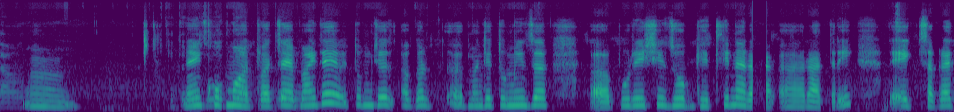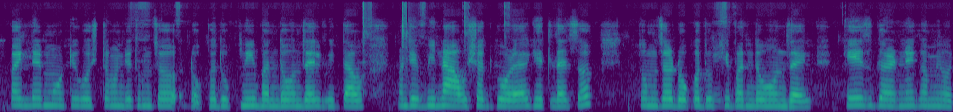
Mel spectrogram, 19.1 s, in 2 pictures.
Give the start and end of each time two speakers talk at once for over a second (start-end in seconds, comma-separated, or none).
1.8-3.1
